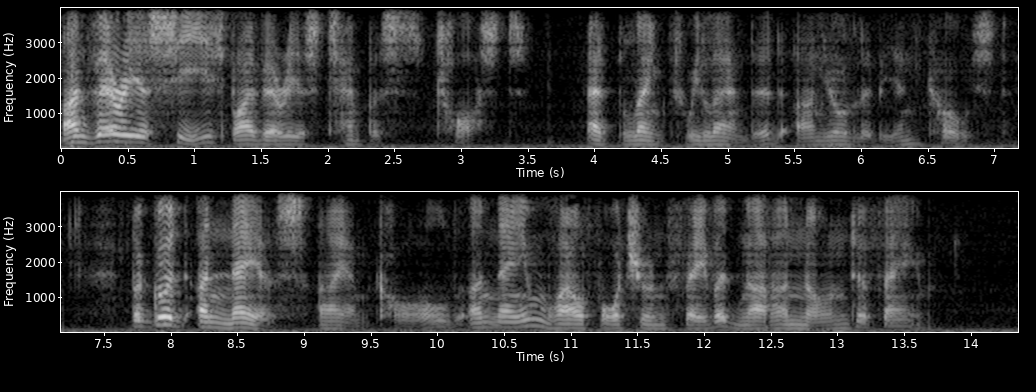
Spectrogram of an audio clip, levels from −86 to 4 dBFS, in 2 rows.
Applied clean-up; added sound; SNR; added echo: none; none; none; none.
